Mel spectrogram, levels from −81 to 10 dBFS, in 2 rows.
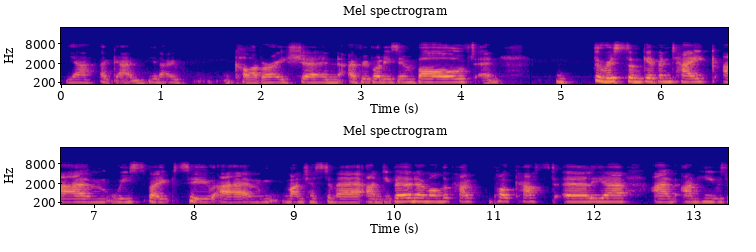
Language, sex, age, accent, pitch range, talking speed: English, female, 20-39, British, 195-225 Hz, 145 wpm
